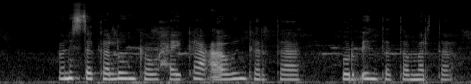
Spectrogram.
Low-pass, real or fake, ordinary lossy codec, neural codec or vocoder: 19.8 kHz; fake; none; vocoder, 44.1 kHz, 128 mel bands, Pupu-Vocoder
